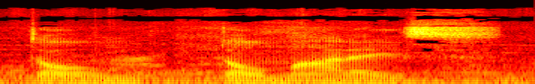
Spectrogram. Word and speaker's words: dolmades: Dolmades, whatever. All right, he said it was pronounced dolmades.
